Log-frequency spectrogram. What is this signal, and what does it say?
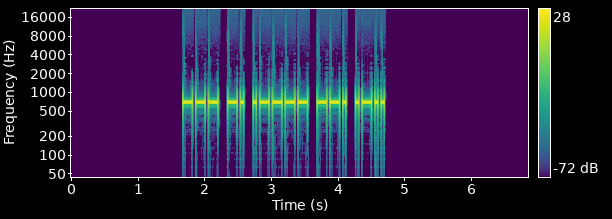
Morse code, heard as a keyed tone, about 25 wpm, 700 Hz. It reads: ON1GL
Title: DXCC-100 Call Signs - 5 Characters - Repeated 2x - 25wpm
